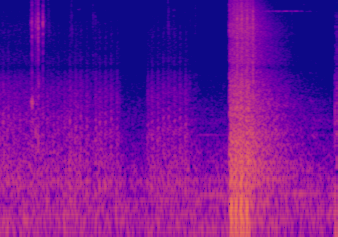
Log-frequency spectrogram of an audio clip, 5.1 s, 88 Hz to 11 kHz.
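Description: Peacekeeper submachine gun firing in the Black Ops 2 video game: a rapid automatic burst that rattles briefly, then one loud, dense volley near the end over a steady game background.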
